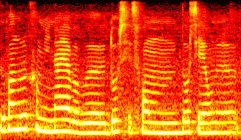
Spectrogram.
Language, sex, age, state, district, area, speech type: Bodo, female, 18-30, Assam, Kokrajhar, rural, spontaneous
